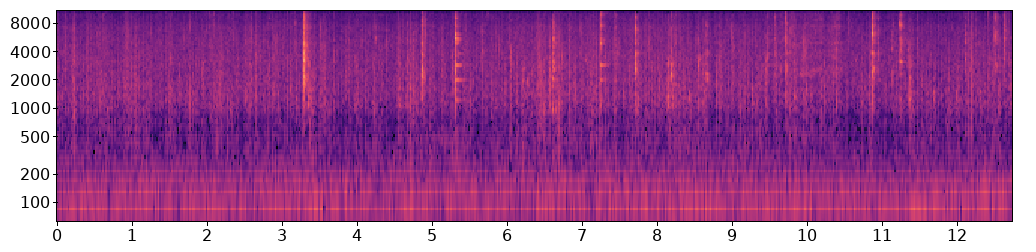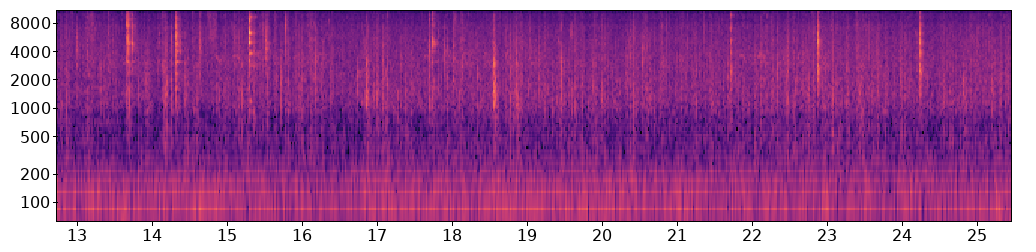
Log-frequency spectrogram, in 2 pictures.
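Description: Heavy rain falls steadily on an outdoor surface at a farm, a dense continuous hiss with scattered sharper drops and splashes, no voices.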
